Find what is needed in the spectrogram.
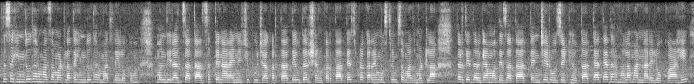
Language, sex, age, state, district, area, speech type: Marathi, female, 45-60, Maharashtra, Yavatmal, rural, spontaneous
